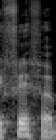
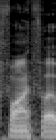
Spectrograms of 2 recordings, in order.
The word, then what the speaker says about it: Pfeiffer: changed from eric pfeiffer i always want to say fifa because the um i had an art teacher same spelling she pronounced it fifa but apparently it's pronounced pfeiffer but some comments by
